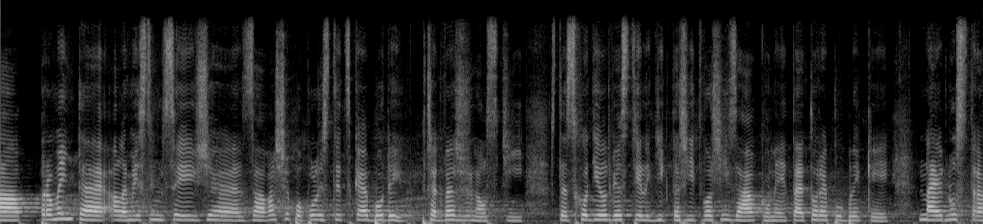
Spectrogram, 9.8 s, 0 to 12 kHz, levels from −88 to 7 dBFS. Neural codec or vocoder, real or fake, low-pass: codec, 44.1 kHz, 7.8 kbps, Pupu-Codec; fake; 10.8 kHz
